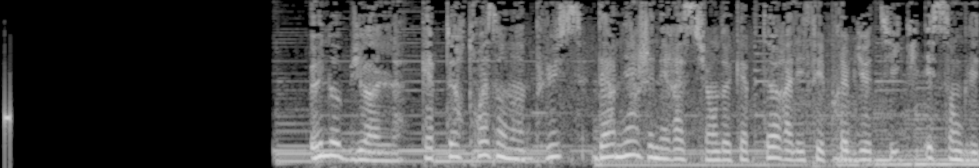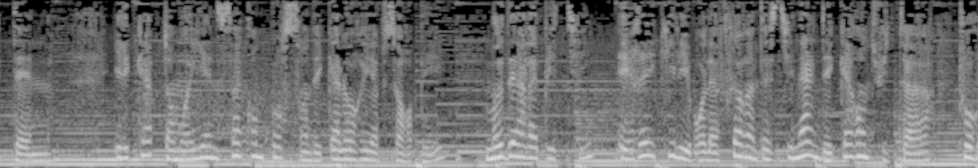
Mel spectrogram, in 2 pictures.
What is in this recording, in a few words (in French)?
Spot Tv Informative médicale fluide, voix-off féminine; Oenobiol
